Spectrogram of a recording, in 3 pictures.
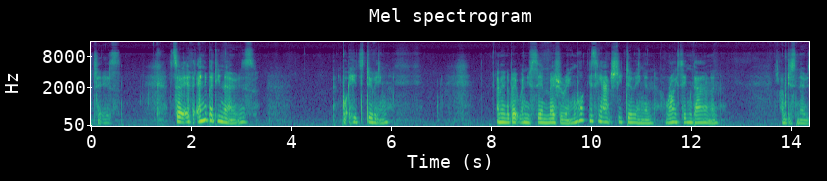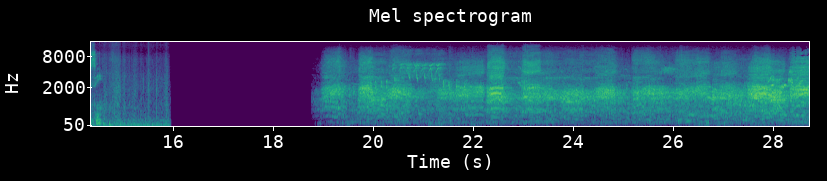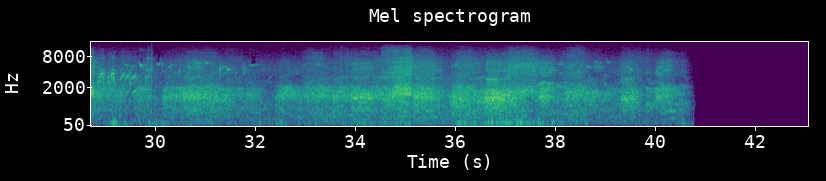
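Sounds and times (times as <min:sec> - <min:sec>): marsh birds calling: 0:18.9 - 0:40.8
high trilling bird calls: 0:19.0 - 0:40.3.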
